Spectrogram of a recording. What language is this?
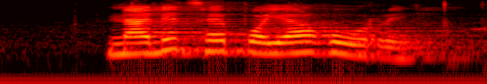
Northern Sotho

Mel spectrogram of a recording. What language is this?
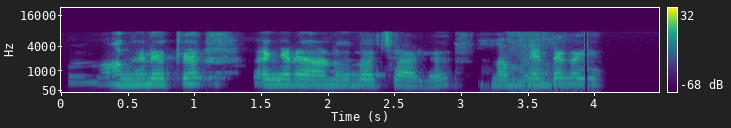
Malayalam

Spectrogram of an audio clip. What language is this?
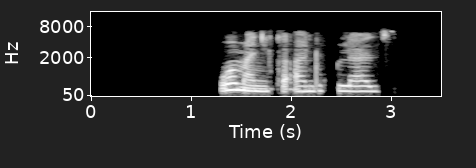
Taita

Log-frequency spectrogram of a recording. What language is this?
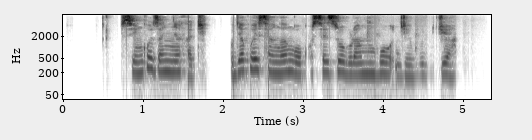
Ganda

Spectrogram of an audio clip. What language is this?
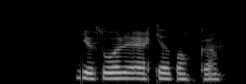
Icelandic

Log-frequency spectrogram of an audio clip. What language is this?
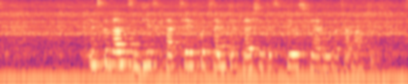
German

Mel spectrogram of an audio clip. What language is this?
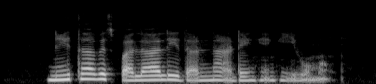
Divehi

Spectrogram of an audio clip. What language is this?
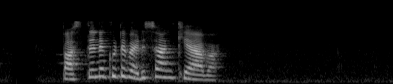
Sinhala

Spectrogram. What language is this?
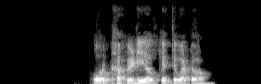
Odia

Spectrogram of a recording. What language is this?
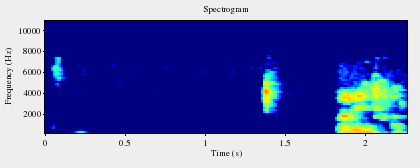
Uzbek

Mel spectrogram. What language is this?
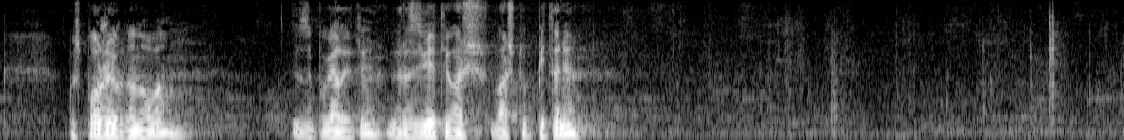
Bulgarian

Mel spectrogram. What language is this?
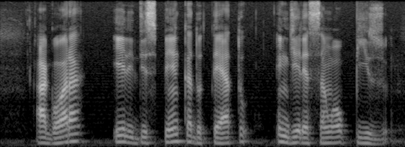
Portuguese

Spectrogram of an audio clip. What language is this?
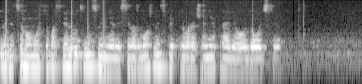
Russian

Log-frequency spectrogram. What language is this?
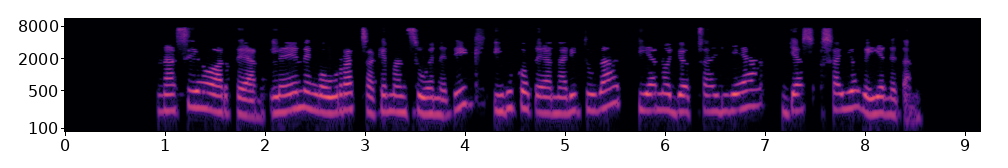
Basque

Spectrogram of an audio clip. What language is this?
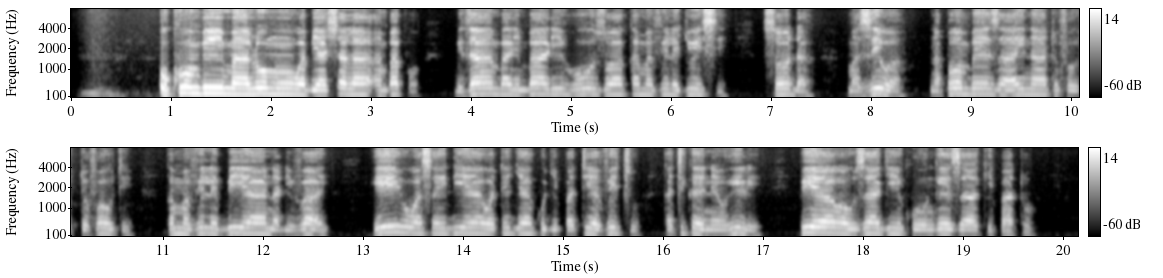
Swahili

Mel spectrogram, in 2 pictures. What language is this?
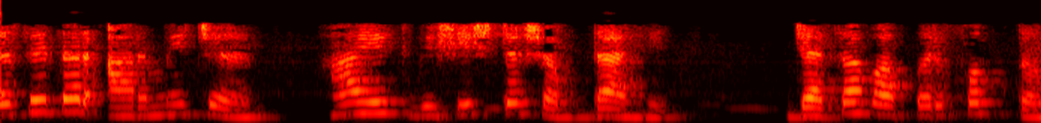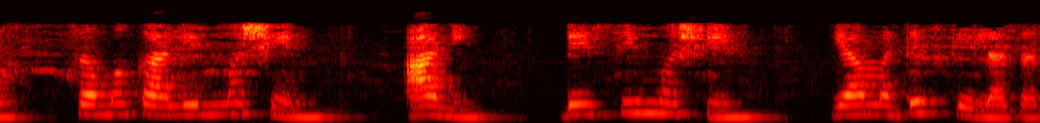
Marathi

